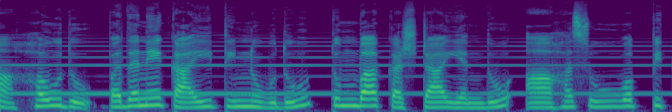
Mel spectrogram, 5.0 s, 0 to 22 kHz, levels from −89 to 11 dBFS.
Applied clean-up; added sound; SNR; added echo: none; Wind instrument, woodwind instrument; 17 dB; none.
